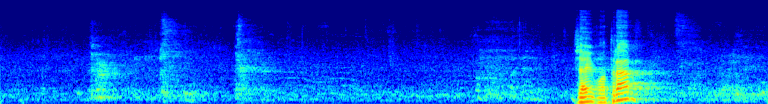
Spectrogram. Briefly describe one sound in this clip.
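A man preaches into a microphone in a large echoing hall.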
